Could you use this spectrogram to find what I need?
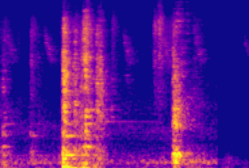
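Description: A heavy metal part knocks against a metal stand.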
